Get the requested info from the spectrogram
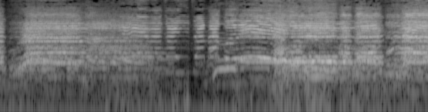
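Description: A Johane Masowe church congregation singing together as a choir, mostly women's voices, with a brief break in the singing about three seconds in.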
